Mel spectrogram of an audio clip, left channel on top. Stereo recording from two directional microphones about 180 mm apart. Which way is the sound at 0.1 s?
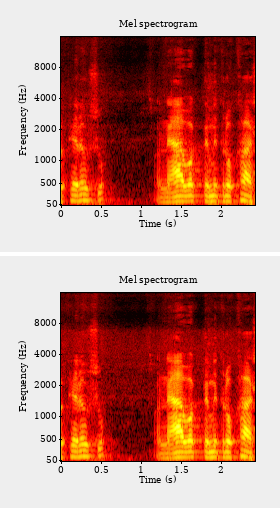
5° right (ahead or behind).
